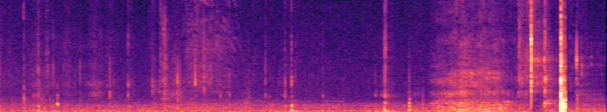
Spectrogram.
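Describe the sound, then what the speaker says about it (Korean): Scissors cut a leather binding strip to length for a French binding in leathercraft: faint rustling handling, then a few sharp close snips near the end, quiet and without speech. "이 정도 길이를 체크해 놓고 우선 잘라 보겠습니다"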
